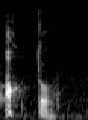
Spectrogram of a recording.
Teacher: রংপুরের আঞ্চলিক ভাষা আরেকটা শব্দ, তারা রকে বলে অ, যেমন রক্তকে বলবো অক্ত।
